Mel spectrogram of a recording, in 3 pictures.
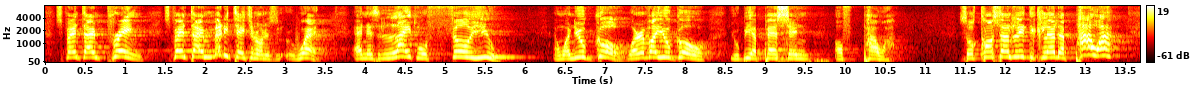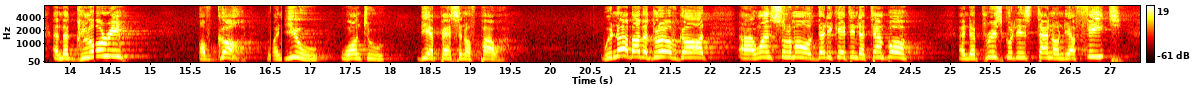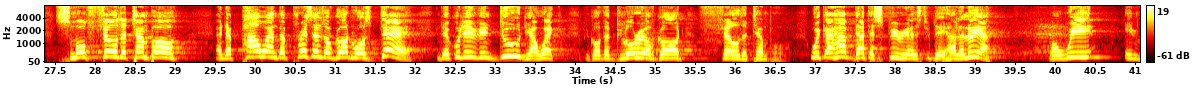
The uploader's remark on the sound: Sermon preached at CBC.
